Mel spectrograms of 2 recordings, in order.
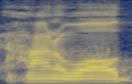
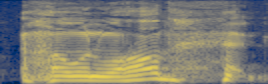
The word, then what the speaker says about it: Hohenwald: He is the owner of ARG Outdoor Services out of, I never pronounce it right, Honewald, Tennessee. Hohenwald.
